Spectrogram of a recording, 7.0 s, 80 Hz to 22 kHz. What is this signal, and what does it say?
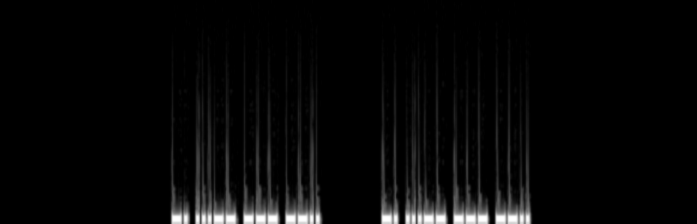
Morse code, heard as a keyed tone, about 40 wpm, 700 Hz. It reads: N3OZ N3OZ
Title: USA Call Signs - 4 Characters - Repeated 2x - 40wpm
